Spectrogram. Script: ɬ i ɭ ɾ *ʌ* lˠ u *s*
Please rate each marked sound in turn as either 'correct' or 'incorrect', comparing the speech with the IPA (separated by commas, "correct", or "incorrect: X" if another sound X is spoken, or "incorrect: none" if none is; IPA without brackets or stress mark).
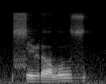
correct, incorrect: z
